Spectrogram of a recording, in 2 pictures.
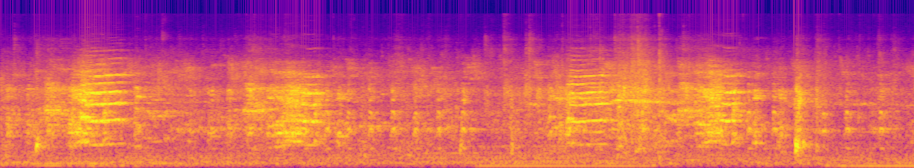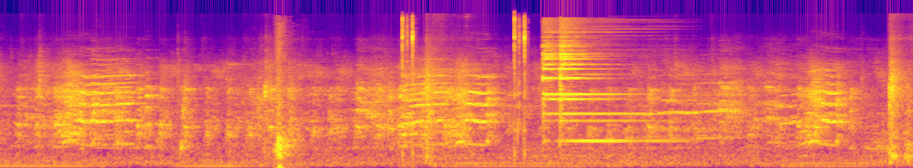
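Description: Chickens clucking in repeated short calls, with a rooster crowing once about three-quarters of the way through; a couple of sharp knocks sound in between.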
